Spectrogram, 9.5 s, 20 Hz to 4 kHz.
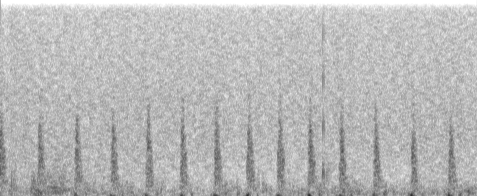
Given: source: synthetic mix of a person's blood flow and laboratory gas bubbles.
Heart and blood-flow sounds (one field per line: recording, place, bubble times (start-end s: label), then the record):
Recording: Doppler ultrasound of blood flow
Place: subclavian vein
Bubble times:
0.20-0.35 s: bubbles
6.42-6.62 s: bubbles
From the record:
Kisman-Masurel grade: 121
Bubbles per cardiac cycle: 1 to 2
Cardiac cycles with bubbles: 10 to 50%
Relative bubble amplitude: barely perceptible (0.100 to 0.250)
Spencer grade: 2 (many but less than half of the cardiac periods contain bubble signals, singularly or in groups)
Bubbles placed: anywhere in the cardiac cycle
